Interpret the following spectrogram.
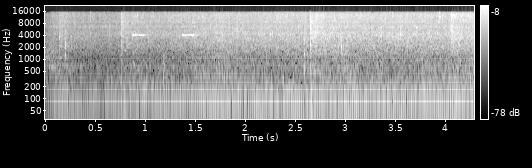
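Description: An open telephone line on air with no one speaking: a steady hiss over a low hum, with a few faint clicks and short high beeps, a caller's line that has connected but stays silent.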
